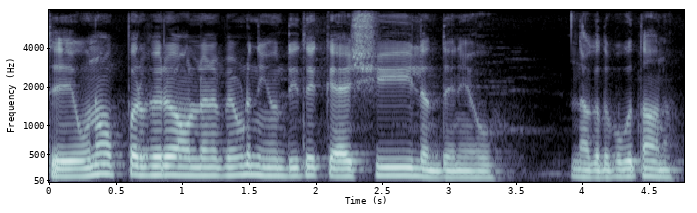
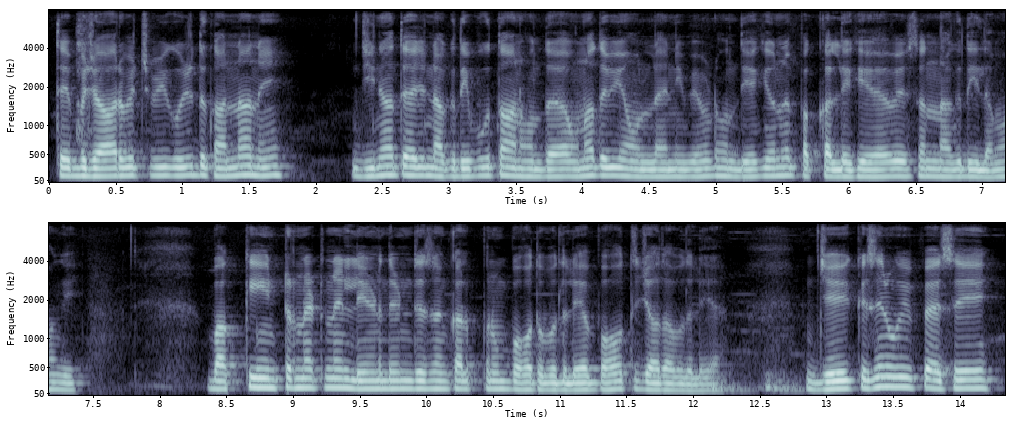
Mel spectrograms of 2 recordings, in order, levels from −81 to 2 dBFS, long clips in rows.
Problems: none marked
